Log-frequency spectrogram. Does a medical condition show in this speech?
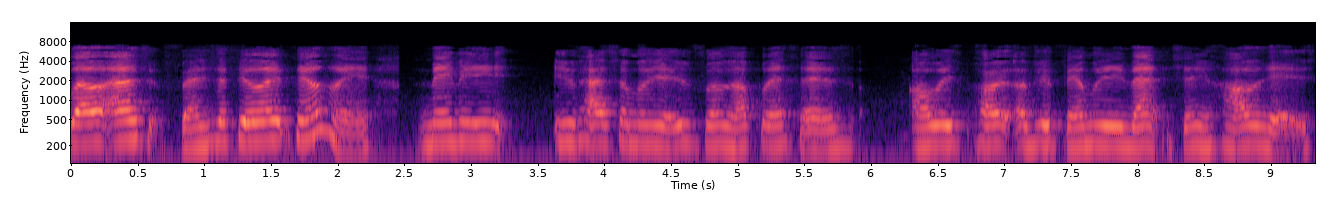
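Yes: tongue cancer surgery.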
